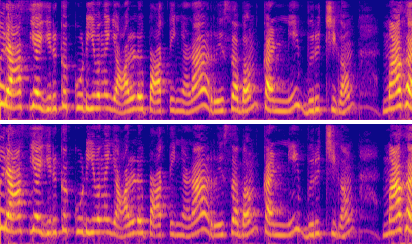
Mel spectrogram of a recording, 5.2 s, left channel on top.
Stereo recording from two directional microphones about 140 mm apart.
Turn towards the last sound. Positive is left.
turn(degrees=20)  # may be behind; listen again after turning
